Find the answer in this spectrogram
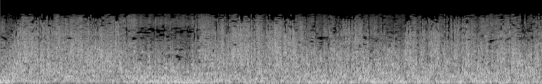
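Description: Steady wind noise on the microphone at the open door of a moving passenger train coach, mixed with the train's running noise on the track.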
